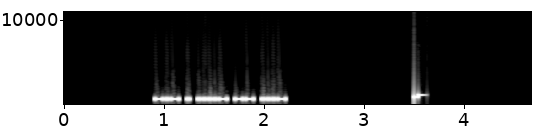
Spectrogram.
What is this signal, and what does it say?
Morse code, heard as a keyed tone, about 43 wpm, 700 Hz. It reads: KE4MV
